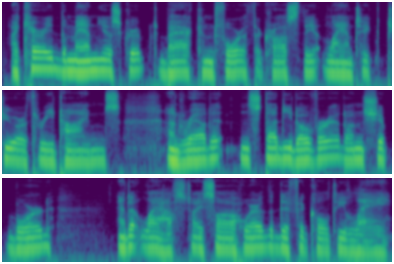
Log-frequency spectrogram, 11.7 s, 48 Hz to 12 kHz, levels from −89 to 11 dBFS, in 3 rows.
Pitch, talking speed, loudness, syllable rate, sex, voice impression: 120 Hz, 165 wpm, -21 LUFS, 4.5 syllables/s, male, very masculine, slightly old, very thick, relaxed, weak, bright, soft, muffled, fluent, raspy, cool, intellectual, slightly refreshing, sincere, very calm, very mature, very friendly, very reassuring, very unique, elegant, wild, very sweet, lively, kind, strict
